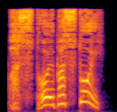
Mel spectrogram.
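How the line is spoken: Shouting. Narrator (Russian): закричал Мастерслав

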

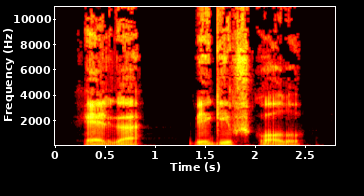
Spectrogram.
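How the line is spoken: Quiet request. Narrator (Russian): тихо попросил я

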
